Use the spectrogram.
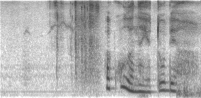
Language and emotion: Russian, sad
